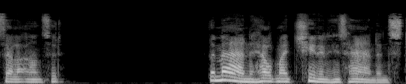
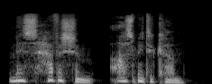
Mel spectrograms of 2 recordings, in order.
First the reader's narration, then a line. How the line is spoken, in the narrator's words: whispered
